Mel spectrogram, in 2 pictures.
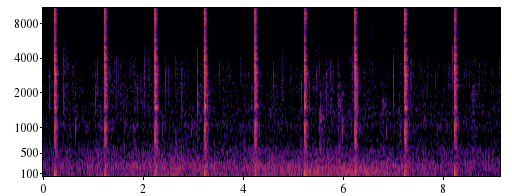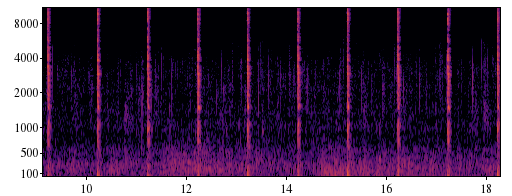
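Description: A clock ticking steadily, about once a second, over a faint low rumble.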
